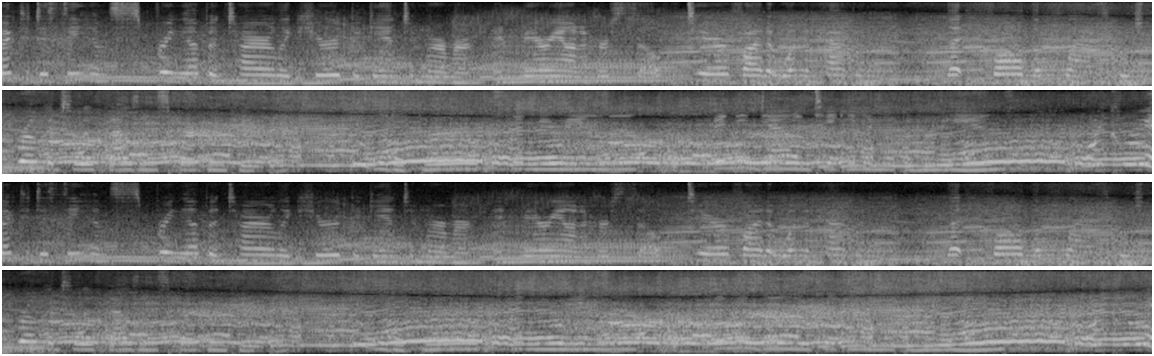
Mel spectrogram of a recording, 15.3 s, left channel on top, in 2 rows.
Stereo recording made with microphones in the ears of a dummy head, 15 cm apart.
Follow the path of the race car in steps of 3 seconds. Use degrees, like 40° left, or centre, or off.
50° left, 50° left, 30° left, 10° left, 40° right.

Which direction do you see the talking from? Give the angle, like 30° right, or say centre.
50° left.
